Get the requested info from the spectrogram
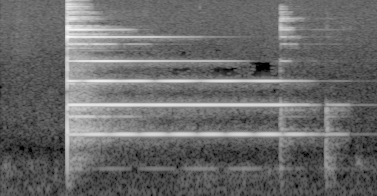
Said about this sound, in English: So let's do for some more minute. I'll hit the gong again.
